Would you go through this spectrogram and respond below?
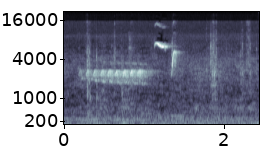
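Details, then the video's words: Gelatik batu (cinereous tit) in active song, a tutor recording: a steady buzzy rattling trill lasting about a second, then a single high thin whistle and a short downslurred note. "Masteran gelatik batu gacor agar burung gelatik lain ikut Gacor"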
